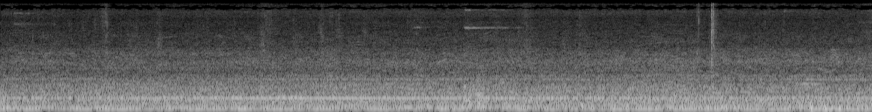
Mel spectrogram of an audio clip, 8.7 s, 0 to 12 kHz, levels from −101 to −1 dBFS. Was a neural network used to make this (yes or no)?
no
